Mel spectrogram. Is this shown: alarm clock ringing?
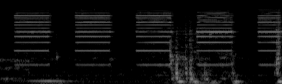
yes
